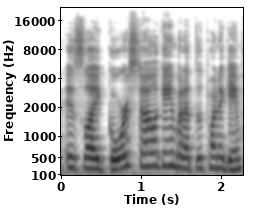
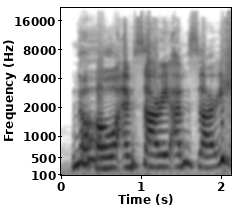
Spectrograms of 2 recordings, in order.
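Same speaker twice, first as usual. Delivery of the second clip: loud apology; 10 dB louder than usual. Real, not acted. Laughing loud apology to chat.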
